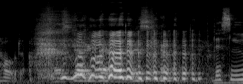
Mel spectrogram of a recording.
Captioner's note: Molly-Mae laughs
